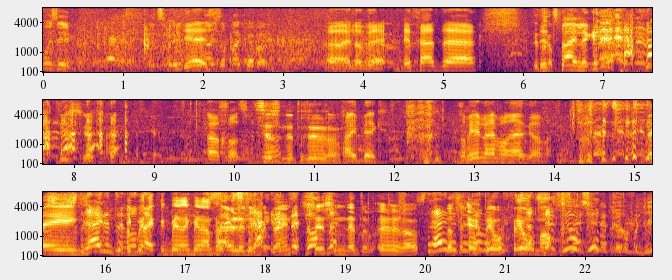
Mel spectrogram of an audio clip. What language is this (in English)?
Dutch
